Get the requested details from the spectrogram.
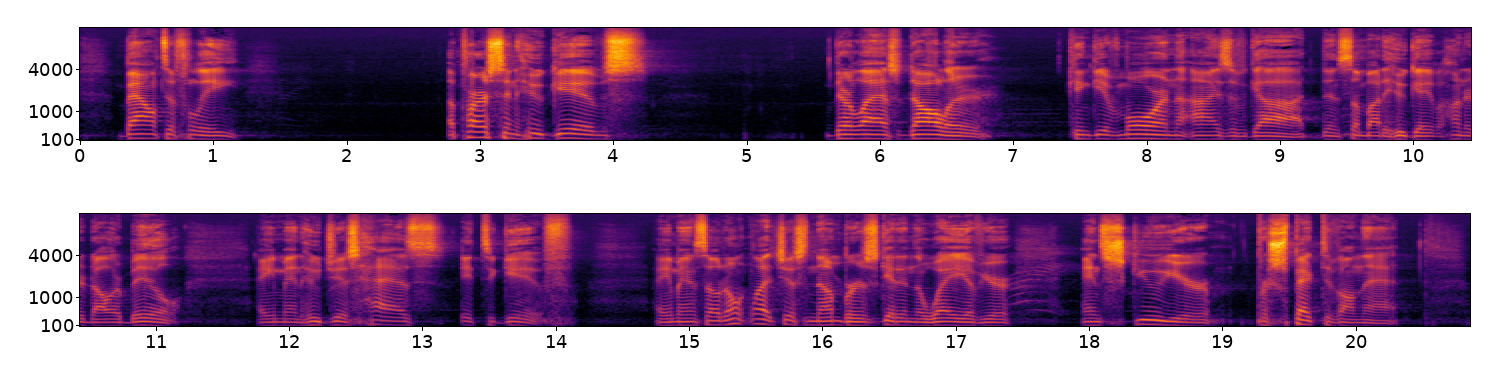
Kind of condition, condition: setting, large echoing room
